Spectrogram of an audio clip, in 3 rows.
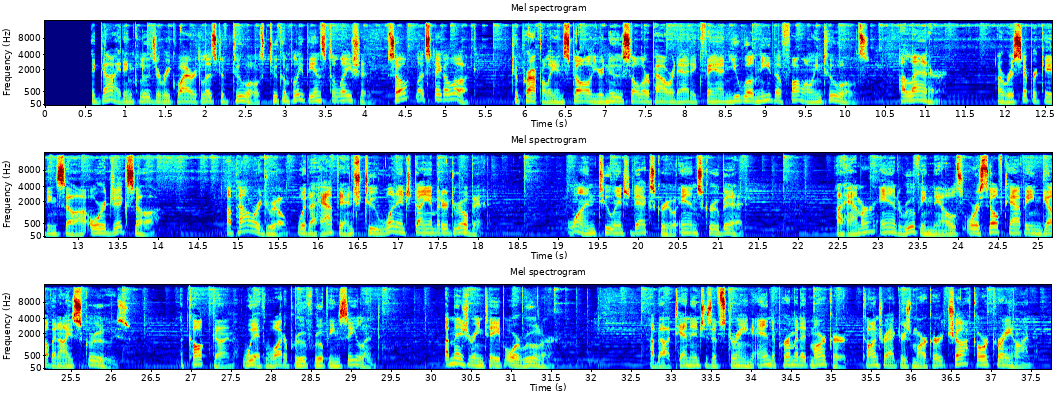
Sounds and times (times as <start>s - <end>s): Speech: 0.6s - 11.3s, 11.9s - 14.0s, 14.8s - 18.2s, 19.1s - 21.4s, 22.5s - 29.4s, 30.2s - 31.6s, 32.7s - 37.6s
Music: 0.6s - 37.7s.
